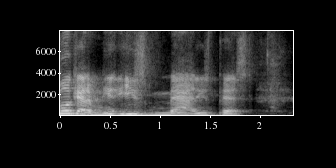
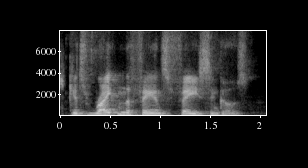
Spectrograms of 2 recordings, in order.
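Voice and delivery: ordinary delivery

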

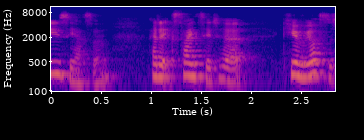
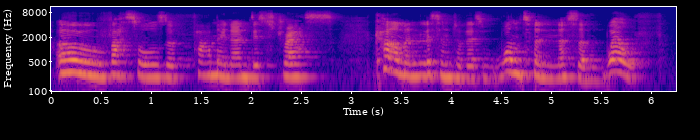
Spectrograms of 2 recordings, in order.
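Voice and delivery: slow, loud oratorical summons; loud exclamation; 8 dB louder, slower than usual. A narrator's reading. Old moralist summoning the poor against the rich, loud and declamatory. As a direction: call the starving to witness, drawing out the words. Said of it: "again exclaimed the incognito".

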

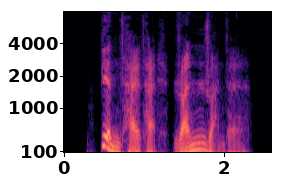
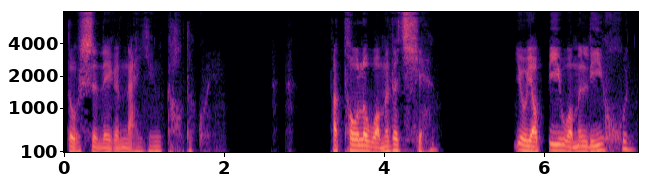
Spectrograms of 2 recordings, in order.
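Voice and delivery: trembling voice; 4 semitones higher than usual. A narrator's reading. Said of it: "颤颤地说".

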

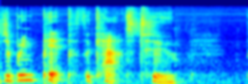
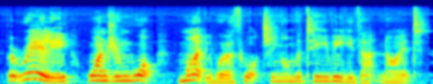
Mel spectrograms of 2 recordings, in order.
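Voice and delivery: usual speaking voice

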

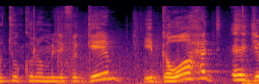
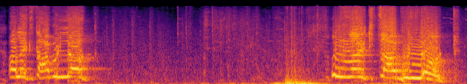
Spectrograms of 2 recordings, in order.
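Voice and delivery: much higher, loud yell of frustration; furious shout; 13 semitones higher, 10 dB louder than usual. Real, not acted. Gamer cursing his bad luck, furious shout. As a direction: scream it at the game.

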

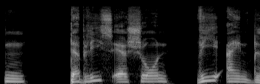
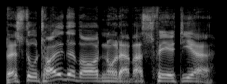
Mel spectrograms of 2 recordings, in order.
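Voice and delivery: high, fast startled shout; angry shout; 7 semitones higher, faster than usual. Acted. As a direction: yell at her for hitting him awake.

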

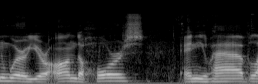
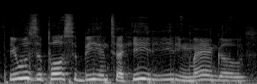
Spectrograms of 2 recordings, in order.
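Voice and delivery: much higher, incredulous complaint about Arthur; mock outrage; 6 semitones higher than usual. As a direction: whine in disbelief at the ending. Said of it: "I was like".

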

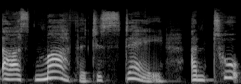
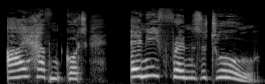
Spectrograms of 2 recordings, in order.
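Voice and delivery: put-on high-pitched girl's voice; young girl; 8 semitones higher, 4 dB louder than usual. A narrator's reading. Mary tells the gardener of her friendlessness, in a high girl's voice.

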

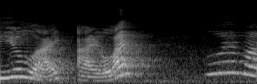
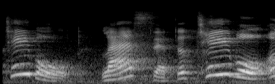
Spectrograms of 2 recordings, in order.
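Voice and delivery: ordinary talk

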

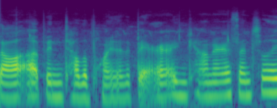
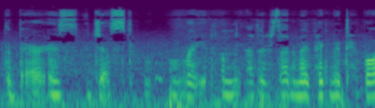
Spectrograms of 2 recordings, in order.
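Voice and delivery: hushed whisper, bear close by; 7 dB quieter than usual. Real, not acted. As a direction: whisper so the bear won't hear.

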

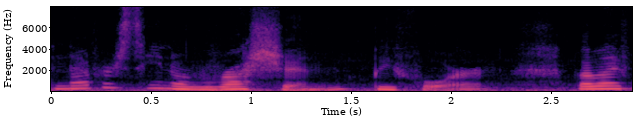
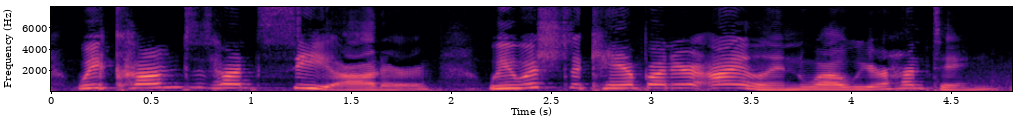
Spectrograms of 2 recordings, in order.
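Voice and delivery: a lightly voiced Russian captain, higher and a bit louder; 6 semitones higher, 4 dB louder than usual. Russian captain telling the chief his terms, lightly voiced and confident. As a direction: press the bargain as a confident sea captain. Captain Orlov demands camping rights.

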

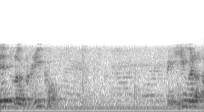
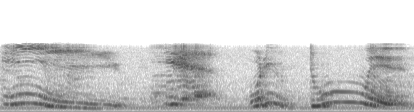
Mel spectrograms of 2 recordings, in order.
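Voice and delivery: disgusted Morats; 7 semitones higher, much slower than usual. Acted. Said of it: "they said".

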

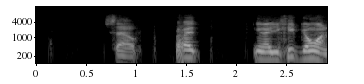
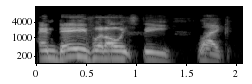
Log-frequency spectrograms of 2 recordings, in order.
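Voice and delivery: ordinary talk, nothing marked

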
